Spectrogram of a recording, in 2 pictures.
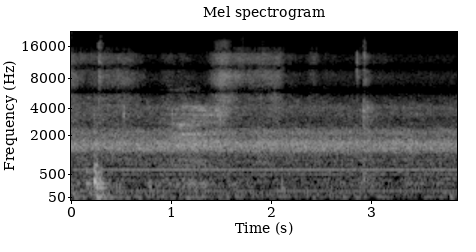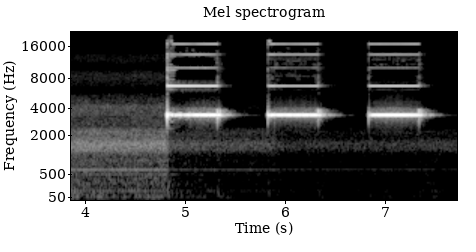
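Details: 10 SDI smoke alarm in full alarm after being held up close: after a quiet room, three loud shrill beeps about a second apart. It had failed to activate at first, which the owner blamed on a running fan.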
